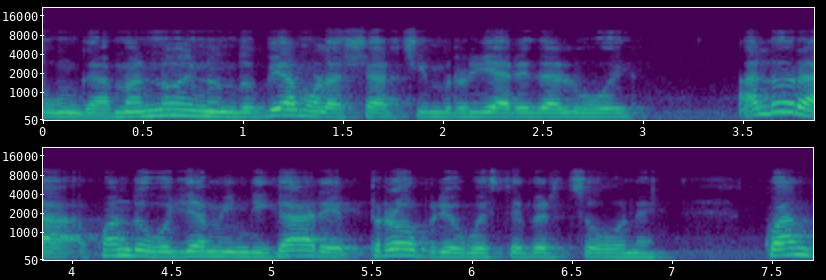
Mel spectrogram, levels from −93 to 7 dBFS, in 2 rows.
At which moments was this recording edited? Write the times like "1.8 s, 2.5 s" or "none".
3.4 s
